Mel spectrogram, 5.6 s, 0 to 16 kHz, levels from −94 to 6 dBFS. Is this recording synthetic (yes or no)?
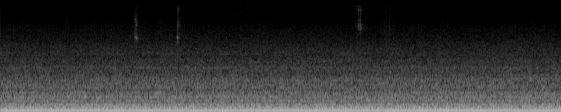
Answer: no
